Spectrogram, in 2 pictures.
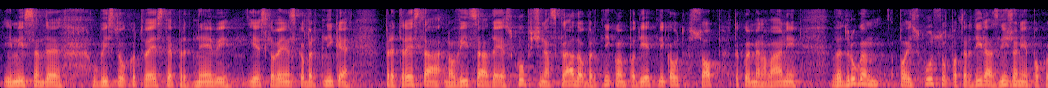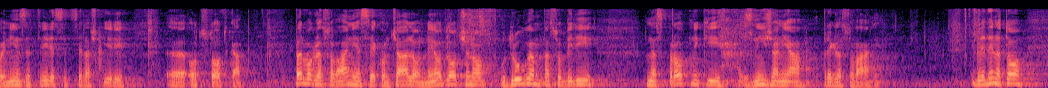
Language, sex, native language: Slovenian, male, Slovenian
